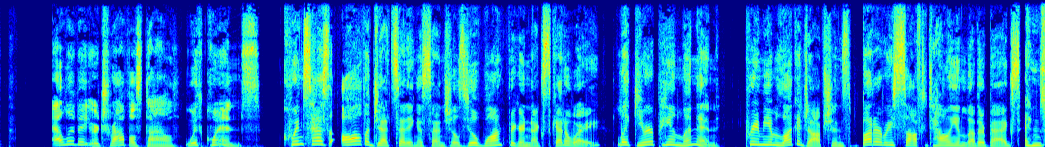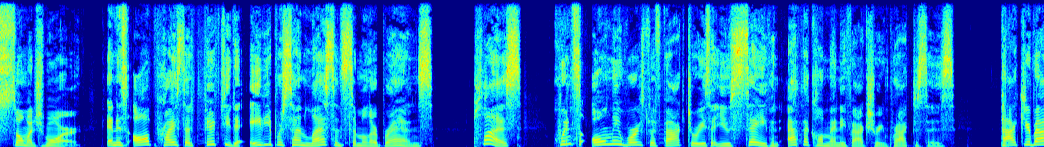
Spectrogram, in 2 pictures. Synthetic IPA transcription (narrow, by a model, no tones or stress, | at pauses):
p | ɛlˠəveɪt͡ʃə˞tʰɹ̥ævl̩ˠstaɪlˠwɪð̥kʰw̥ɪ̃ns | kʰw̥ɪ̃nshɨzɔlˠðəd͡ʒɛtsɛɾɪ̃ŋɨsɛ̃nʃl̩ˠzjulˠwɑ̃ntfə˞jə˞nɛkst̚ɡ̥ɛɾəweɪlaɪkjʊɹɨpʰiɨ̃nlɪnɨ̃n | pʰɹ̥ĩmiɨ̃mlʌɡɨd͡ʒɑpʃɨ̃nzbʌɾə˞isɔftɨtʰælˠjɨ̃nlɛðə˞bæɡz̥ɨ̃nsoʊmʌt͡ʃmɔ̰ɹ | ɨ̃ñɨzɔlˠpʰɹ̥aɪsɨtfɪftiɾɨʔeɪɾipʰə˞sɛ̃nʔˡlɛsɨ̃nsɪ̃ml̩ˠə˞bɹæ̃ndz̥ | pʰl̥ʌs | kʰw̥ɪ̃nsʔõʊ̃nliwɜ˞kswɨð̥fæk̚tə˞izðɨt͡ʃɨ̥seɪfɨ̃nɛθɨkl̩ˠmæ̃njɨfæk̚t͡ʃə˞ɪ̃ŋpʰɹ̥æk̚tɨsɪ̰z̥ | pʰækjə˞bæ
